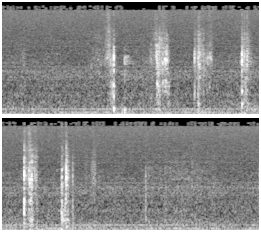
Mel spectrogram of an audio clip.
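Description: Playing cards, a tarot-style deck, are shuffled during a card game, making a quiet series of crisp, brief papery snaps spaced unevenly over a soft background hum, with no talk.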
